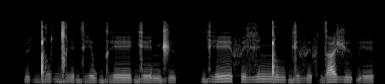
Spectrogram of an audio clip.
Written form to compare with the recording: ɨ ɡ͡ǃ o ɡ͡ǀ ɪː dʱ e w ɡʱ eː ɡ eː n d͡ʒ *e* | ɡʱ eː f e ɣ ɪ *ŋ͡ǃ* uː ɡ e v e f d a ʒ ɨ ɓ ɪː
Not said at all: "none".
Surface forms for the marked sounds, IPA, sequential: ɨ, ŋ͡ǃ

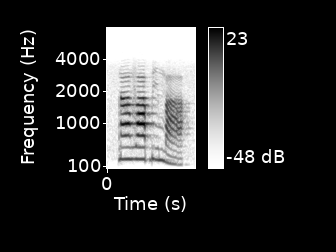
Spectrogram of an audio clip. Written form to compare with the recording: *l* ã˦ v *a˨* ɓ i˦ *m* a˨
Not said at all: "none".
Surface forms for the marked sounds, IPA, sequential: ɾ, a˦, m

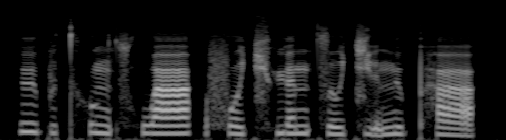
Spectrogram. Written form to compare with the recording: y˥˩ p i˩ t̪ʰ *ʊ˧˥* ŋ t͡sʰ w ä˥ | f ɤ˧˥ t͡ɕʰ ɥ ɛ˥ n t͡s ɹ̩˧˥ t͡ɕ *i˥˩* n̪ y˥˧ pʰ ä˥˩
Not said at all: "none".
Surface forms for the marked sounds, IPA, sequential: ʊ˥˩, ḭ˨˩

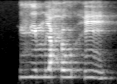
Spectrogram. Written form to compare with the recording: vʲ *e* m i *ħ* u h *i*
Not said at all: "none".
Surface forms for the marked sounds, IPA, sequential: e, ħ, i

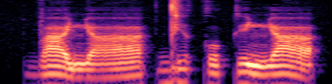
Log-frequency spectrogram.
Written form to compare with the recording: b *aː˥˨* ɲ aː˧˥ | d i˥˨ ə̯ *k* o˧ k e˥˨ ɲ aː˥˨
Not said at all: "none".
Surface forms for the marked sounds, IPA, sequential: aː˥˨, k

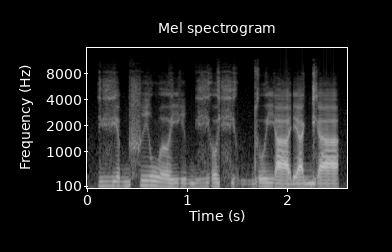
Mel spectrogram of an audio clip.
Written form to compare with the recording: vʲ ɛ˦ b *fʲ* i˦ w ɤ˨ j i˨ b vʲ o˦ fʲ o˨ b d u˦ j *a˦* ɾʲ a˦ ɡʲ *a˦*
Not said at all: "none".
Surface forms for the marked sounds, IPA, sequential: f, a˨, a˦

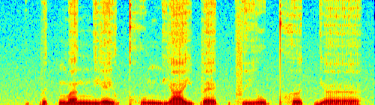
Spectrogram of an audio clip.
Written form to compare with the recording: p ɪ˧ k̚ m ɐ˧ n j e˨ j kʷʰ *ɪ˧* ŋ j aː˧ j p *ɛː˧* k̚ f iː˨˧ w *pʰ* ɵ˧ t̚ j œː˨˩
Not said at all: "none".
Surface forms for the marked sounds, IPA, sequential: ɪ˨˩, ɛː˨˥, pʰ

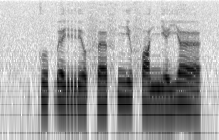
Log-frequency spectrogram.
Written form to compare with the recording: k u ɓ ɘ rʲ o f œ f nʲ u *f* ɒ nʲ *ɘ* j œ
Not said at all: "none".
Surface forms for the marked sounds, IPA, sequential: f, ɘ

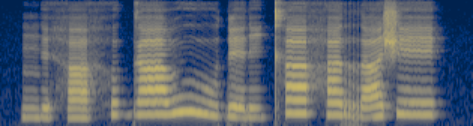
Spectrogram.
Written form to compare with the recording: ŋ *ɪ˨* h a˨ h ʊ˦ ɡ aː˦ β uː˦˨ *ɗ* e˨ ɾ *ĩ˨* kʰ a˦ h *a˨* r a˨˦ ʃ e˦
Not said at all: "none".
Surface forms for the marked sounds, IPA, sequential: ɪ˨, ɗ, i˨, a˦

